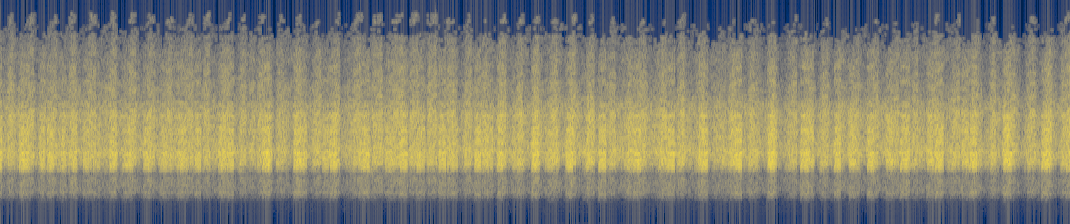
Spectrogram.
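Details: High, rasping drone of cicadas singing in a Greek pine forest during midsummer, fast rhythmic throbbing layered in a thick, steady chorus without pauses.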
